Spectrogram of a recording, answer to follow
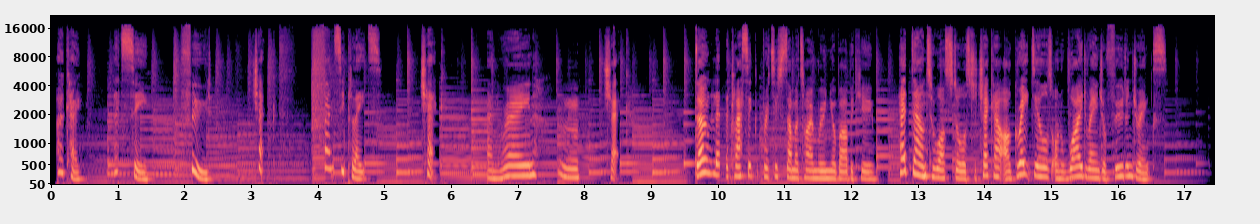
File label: commercial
